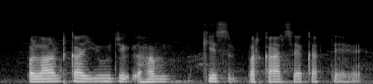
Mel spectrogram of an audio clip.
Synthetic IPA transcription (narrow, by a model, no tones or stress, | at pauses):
plãːɳʈkajuːd͡ʒɦəmkɪspɾəkaːɾsekəɾt̪eɦɛ̰̃ː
